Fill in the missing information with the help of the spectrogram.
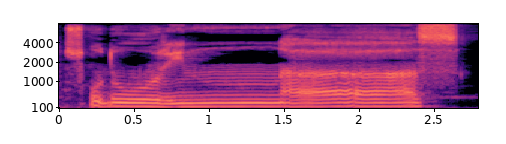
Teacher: نون پر غنہ کریں گے، مشدد بھی ہے، ایک الف کے برابر کھینچ کر بھی پڑھیں گے۔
